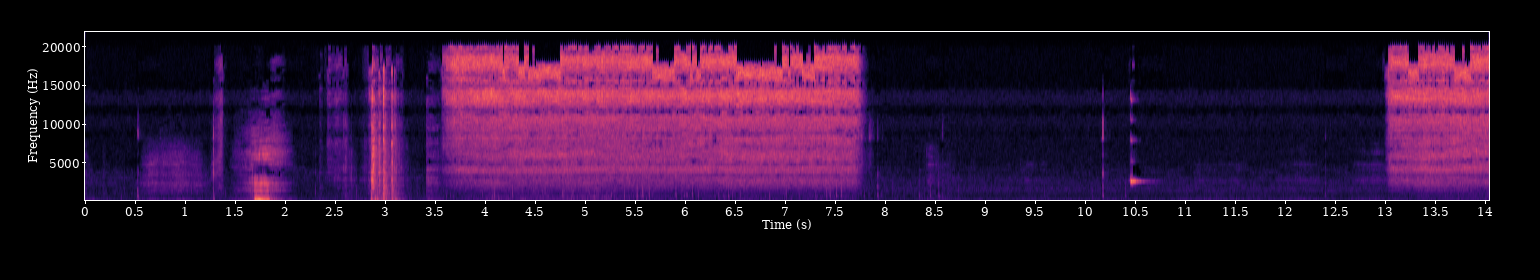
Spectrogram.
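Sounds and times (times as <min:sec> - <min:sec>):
object falling: 0:02.4 - 0:03.4
aerosol spray hissing: 0:03.4 - 0:07.8, 0:13.0 - 0:14.0.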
